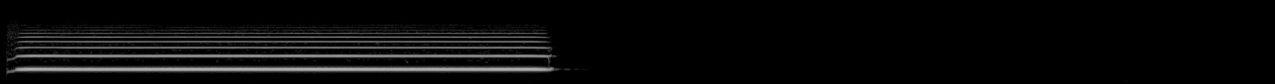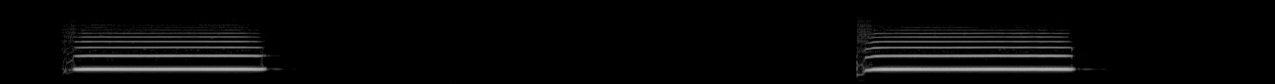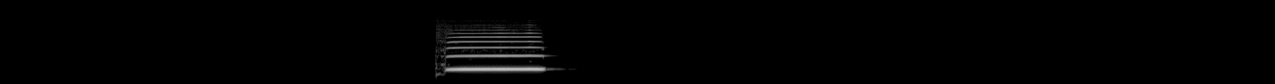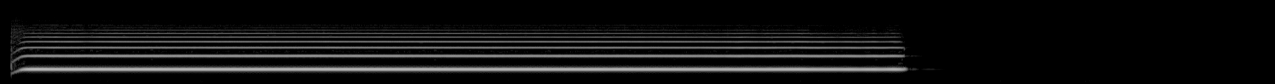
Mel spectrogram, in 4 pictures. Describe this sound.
Small Shofar
An 18" ram's horn shofar being sounded from a few feet away. Three long blasts.
Recorded on a Zoom H4n using an Earthworks SR69
horn, instrument, jewish, middle-eastern, shofar, sound-effect, unprocessed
